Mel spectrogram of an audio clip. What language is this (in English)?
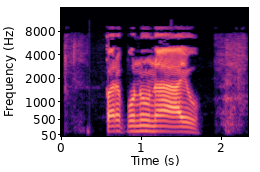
Sindhi Bhil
